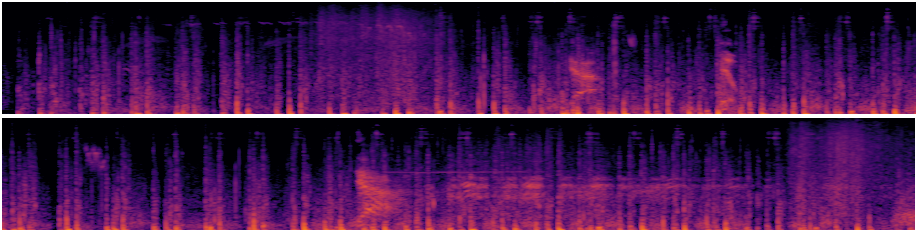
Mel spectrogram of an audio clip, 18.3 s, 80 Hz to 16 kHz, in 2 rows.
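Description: Steady clip-clop of horse hooves at a walking pace in Red Dead Redemption 2, close and continuous, with a few brief voices and faint game ambience layered over it.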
